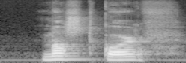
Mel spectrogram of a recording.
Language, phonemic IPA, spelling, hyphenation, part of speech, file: Dutch, /ˈmɑst.kɔrf/, mastkorf, mast‧korf, noun, Nl-mastkorf.ogg
- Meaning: crow's nest, cask or shelter at the top of a mast for a lookout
